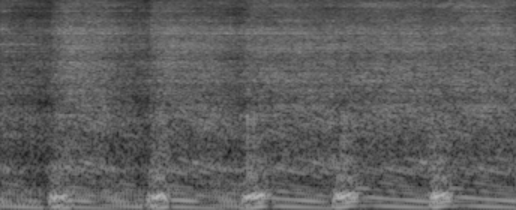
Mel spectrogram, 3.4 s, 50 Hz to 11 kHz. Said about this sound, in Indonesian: Suara mesin ya biasa aja. Motor 200 cc single cylinder.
